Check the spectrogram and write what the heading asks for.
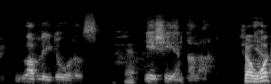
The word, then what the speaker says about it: Yeshe: as the producer, your daughter, how do you pronounce her name? Yeshe.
